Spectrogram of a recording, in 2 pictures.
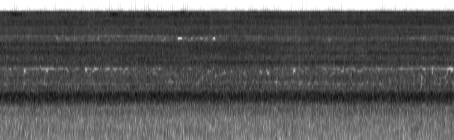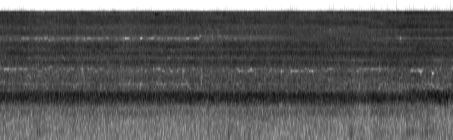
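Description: Steady high-pitched hiss and whine with water spray, typical of an ultrasonic scaler removing tartar from teeth.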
